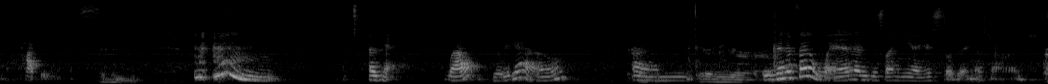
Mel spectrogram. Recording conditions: poor sound quality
